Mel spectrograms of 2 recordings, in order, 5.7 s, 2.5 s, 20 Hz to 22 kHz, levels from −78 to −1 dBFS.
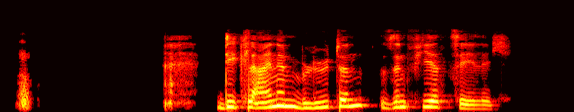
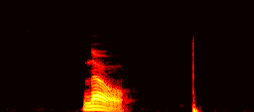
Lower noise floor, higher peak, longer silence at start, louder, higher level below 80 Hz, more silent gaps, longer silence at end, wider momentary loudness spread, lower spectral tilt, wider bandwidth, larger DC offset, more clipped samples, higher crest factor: first, under -90 dBFS vs -68 dBFS; about the same, 0 dBFS vs -2 dBFS; second, 0.2 s vs 0.85 s; about the same, -16 LUFS vs -18 LUFS; second, -54 dBFS vs -42 dBFS; first, 0.41-1.60 s, 2.01-2.17 s vs none; first, 0.7 s vs 0.55 s; about the same, 18 LU vs 20 LU; second, -6 dB/octave vs -9.5 dB/octave; about the same, 7.6 kHz vs 7.2 kHz; neither; neither; about the same, 18 dB vs 20 dB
